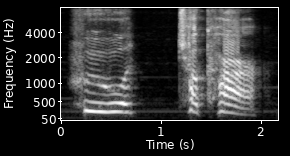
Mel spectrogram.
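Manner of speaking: yelling in a character voice. Playing a character bursting into a room: yelling in character. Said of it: "she just yells".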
